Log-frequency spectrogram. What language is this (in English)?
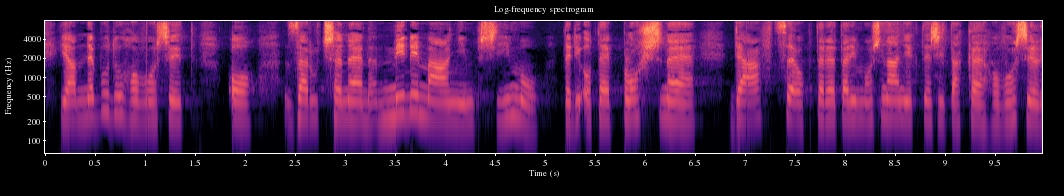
Czech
